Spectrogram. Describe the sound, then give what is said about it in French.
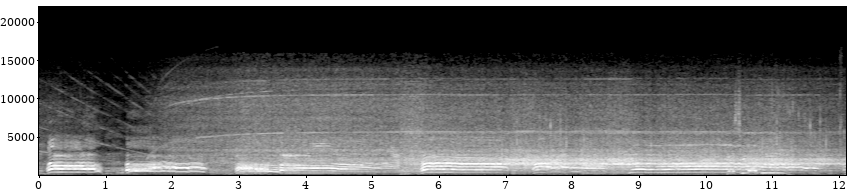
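A voice imitates a power drill, whirring in buzzy bursts whose pitch repeatedly revs up and winds down, loud and continuous for several seconds, with short pauses between runs. “Voilà, donc l'homme à la perceuse.”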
